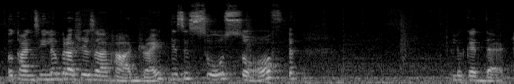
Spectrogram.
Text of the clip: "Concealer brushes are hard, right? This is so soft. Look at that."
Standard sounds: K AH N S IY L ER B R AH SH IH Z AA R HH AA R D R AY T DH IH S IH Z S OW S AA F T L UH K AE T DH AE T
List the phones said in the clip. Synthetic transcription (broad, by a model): K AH N S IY L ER B R AH SH IH Z AA R HH AA R D R AY T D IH S IH Z S OW S AA F T L UH K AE T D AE T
